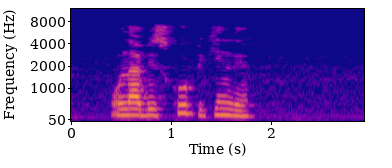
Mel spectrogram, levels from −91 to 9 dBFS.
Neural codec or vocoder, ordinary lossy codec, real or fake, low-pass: codec, 16 kHz, 16 kbps, FreqCodec, larger model; MP3, 64 kbps; fake; 7.2 kHz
